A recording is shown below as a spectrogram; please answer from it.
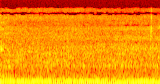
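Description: Steady low rumble of a vehicle engine running.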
